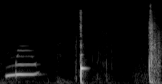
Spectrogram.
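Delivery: high, loud kitty meow; drawn-out, high-pitched mew; cat meow. Retold or imitated. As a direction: mimic a cat piping up. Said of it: "He said".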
